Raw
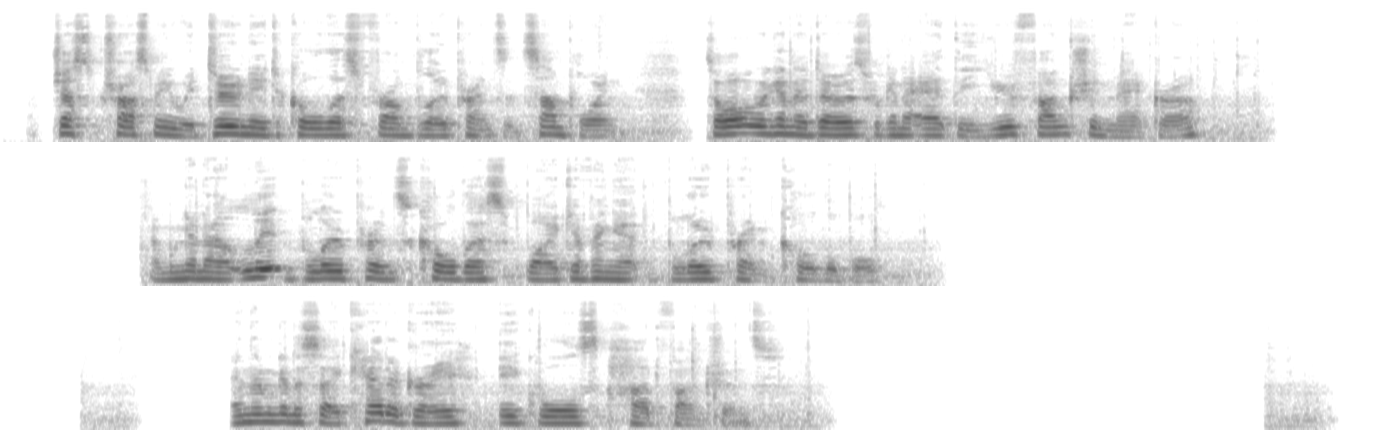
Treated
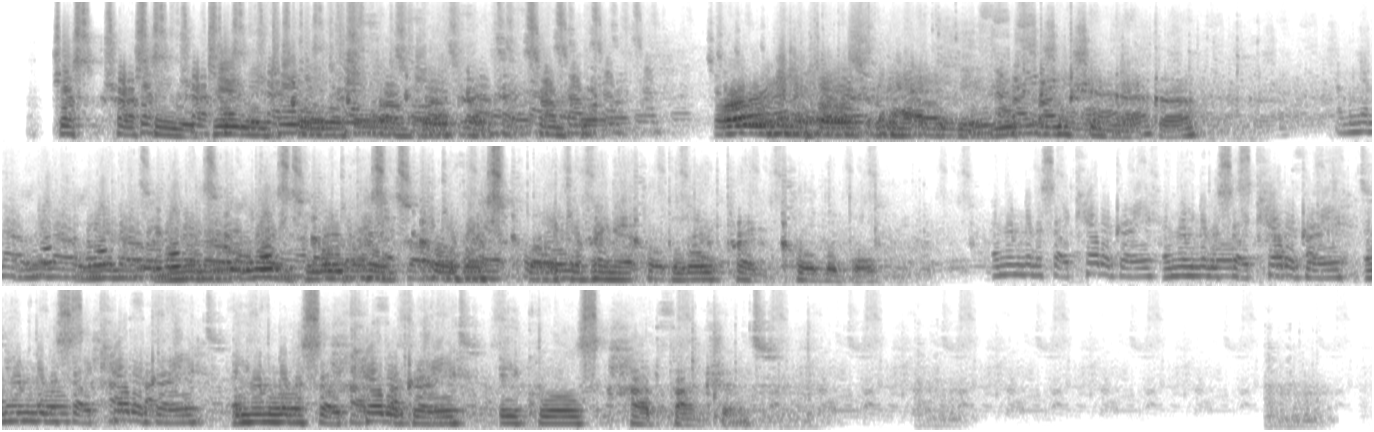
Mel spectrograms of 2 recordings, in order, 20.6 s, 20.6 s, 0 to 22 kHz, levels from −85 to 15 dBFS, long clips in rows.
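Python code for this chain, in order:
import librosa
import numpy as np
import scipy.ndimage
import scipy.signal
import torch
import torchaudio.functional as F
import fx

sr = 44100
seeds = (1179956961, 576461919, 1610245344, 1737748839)

p1 = fx.self_delay(x, sr, depth_ms=0.46)
p2 = fx.highpass(p1, sr, hz=300.0, slope=6)
p3 = fx.over_compress(p2, sr, threshold_db=-38.0, ratio=-0.5)
p4 = p2 + F.gain(torch.from_numpy(p3), -2.0).numpy()
p5 = fx.echo_pitch(p4, sr, ms=433, semitones=2, count=3, db_per_echo=-3.0)
p6 = fx.echo_thinned(p5, sr, ms=470, feedback_pct=76, hz=390.0, wet_db=-20.0)
p7 = fx.band_widen(p6, sr, depth_pct=100, at=(2.97, 4.02))
y = F.gain(torch.from_numpy(p7), 6.0).numpy()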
